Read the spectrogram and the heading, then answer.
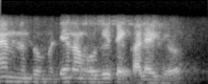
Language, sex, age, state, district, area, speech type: Kannada, male, 18-30, Karnataka, Mysore, urban, conversation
